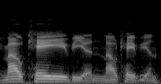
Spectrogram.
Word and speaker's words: Malkavian: Okay, Malkavian. Okay, got it. I think that's one of those words I've just been saying, like, way too fast, so I just sort of, like, lump 2 syllables together.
